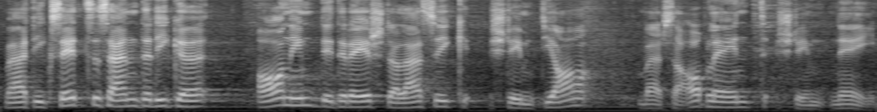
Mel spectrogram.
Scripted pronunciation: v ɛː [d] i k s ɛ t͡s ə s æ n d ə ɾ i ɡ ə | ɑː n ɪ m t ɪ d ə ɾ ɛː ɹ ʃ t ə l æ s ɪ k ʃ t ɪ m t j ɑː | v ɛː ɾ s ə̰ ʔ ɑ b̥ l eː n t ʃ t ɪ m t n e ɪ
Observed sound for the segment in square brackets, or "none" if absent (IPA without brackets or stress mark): d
